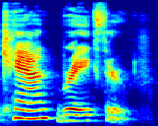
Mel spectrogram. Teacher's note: Percebe que você também não ouve o T de can't.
